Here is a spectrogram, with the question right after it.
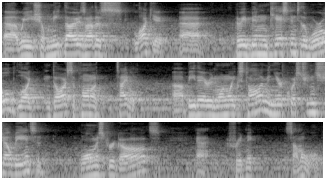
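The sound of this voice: A fairly high-pitched man with lively intonation, a fairly slow pace, and audible room echo.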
